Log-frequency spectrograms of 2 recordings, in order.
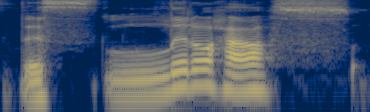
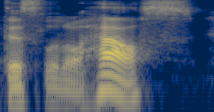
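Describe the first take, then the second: First: The stress falls on the word little. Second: The stress falls on the word house. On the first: "Like this" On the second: "instead of like"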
